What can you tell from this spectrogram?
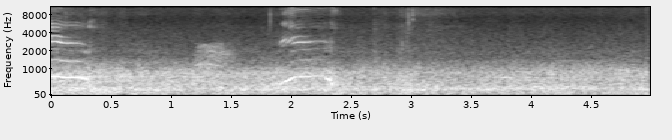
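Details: A formerly stray black female cat named Chibikuro, rescued and kept in a warehouse, lets out a short meow, then a fainter one and a rising, sliding meow about two seconds in, with a low background hum.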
